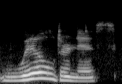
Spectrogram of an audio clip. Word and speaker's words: wilderness: so wild wild west but Wilderness is a different vowel with so your tongue doesn't have to go as high will Wilderness I could spell a different way that might help you remember Wild and Wilderness with just like will will der Ness okay wild wilderness War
